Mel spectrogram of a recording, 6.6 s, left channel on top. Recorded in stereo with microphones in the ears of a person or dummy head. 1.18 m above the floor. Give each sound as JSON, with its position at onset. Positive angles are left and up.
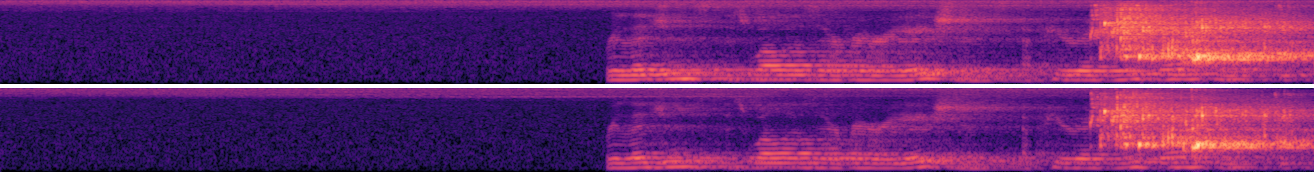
{"t": 3.0, "sound": "a woman speaking", "side_deg": -15, "distance_m": 1.5}
{"t": 5.5, "sound": "a splash", "side_deg": -20, "distance_m": 1.4}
